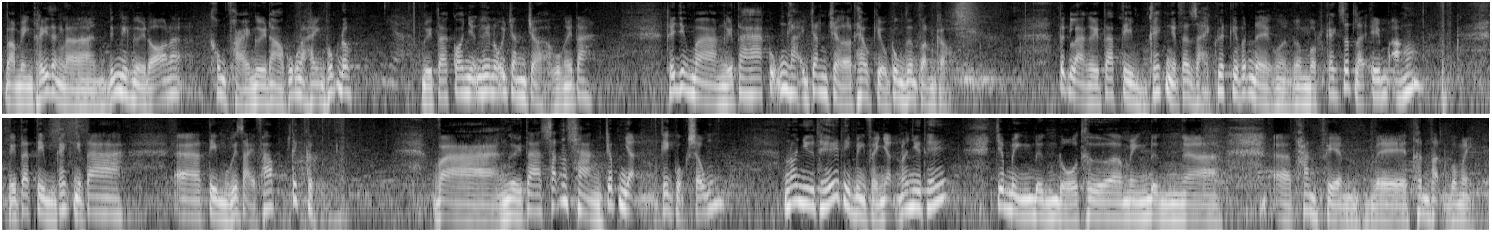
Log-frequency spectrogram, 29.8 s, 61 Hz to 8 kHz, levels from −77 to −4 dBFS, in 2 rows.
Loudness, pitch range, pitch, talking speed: -21 LUFS, 100-150 Hz, 120 Hz, 230 wpm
